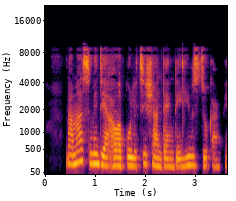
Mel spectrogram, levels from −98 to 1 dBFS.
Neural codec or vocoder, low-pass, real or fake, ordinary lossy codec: codec, 24 kHz, 0.9 kbps, WavTokenizer, medium speech release version 2; 9.9 kHz; fake; none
